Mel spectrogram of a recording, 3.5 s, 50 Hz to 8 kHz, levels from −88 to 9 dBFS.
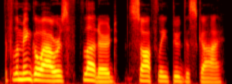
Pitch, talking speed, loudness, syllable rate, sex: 170 Hz, 140 wpm, -17 LUFS, 4.3 syllables/s, female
